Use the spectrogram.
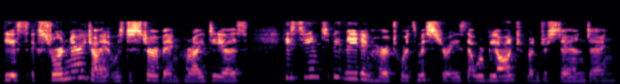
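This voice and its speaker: A woman reading a children's story aloud as a primary teacher, in an animated, emphatic way. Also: mid-range voice, moderate pace, highs cut off.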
